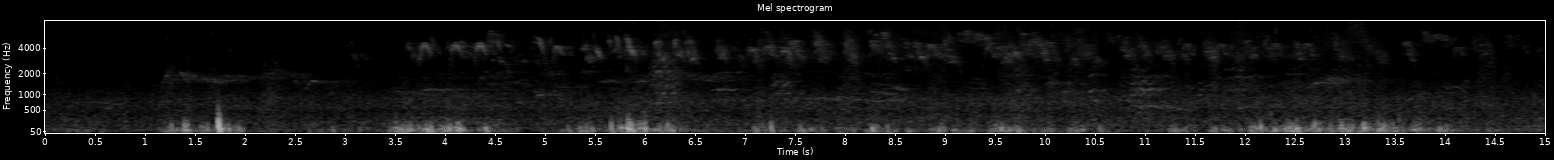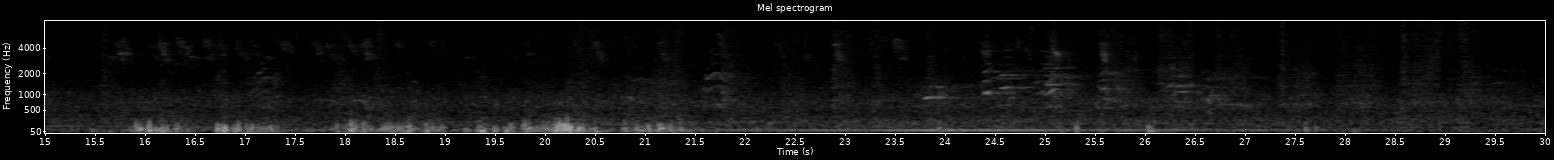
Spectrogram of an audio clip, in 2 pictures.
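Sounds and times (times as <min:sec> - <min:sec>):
small birds chirping: 0:00.0 - 0:29.6.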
